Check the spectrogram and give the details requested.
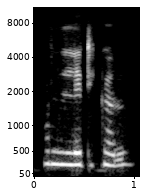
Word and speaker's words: political: the stress is on political L I the stress is here okay political litical ly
